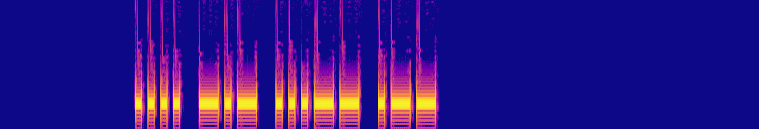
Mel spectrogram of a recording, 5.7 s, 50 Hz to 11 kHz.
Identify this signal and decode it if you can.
Morse code, heard as a keyed tone, about 25 wpm, 700 Hz. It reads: HK3W
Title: DXCC-100 Call Signs - 4 Characters - Repeated 3x - 25wpm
